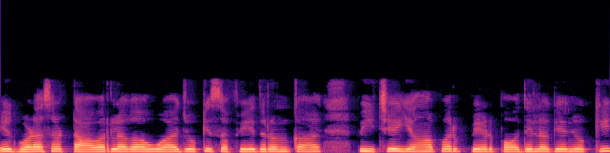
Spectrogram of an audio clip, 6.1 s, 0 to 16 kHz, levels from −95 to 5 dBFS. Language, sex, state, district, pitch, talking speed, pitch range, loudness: Hindi, female, Bihar, Kishanganj, 225 Hz, 205 wpm, 225-235 Hz, -13 LUFS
